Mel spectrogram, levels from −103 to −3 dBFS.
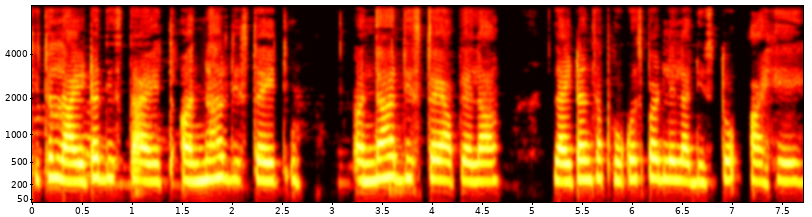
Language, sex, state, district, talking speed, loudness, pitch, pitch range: Marathi, female, Maharashtra, Dhule, 110 wpm, -17 LUFS, 255 Hz, 240-270 Hz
